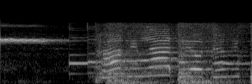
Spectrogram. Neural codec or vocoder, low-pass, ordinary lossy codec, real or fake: codec, 16 kHz in and 24 kHz out, 1 kbps, XY-Tokenizer; 7.2 kHz; none; fake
